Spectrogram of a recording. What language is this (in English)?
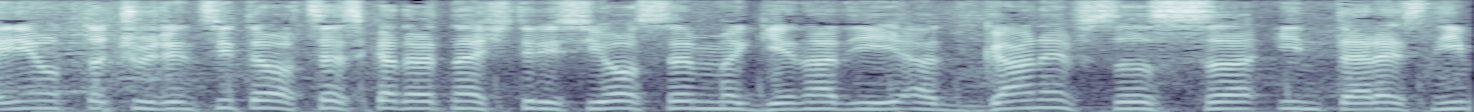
Bulgarian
